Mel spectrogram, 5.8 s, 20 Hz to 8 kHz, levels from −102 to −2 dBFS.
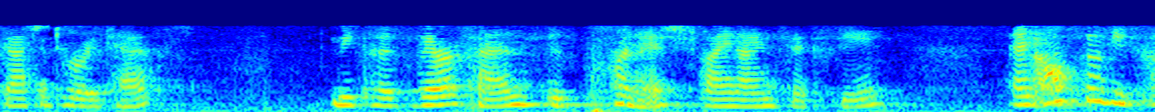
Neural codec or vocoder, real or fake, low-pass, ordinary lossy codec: codec, 44.1 kHz, 3.4 kbps, Pupu-Codec; fake; 7.2 kHz; AAC, 16 kbps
